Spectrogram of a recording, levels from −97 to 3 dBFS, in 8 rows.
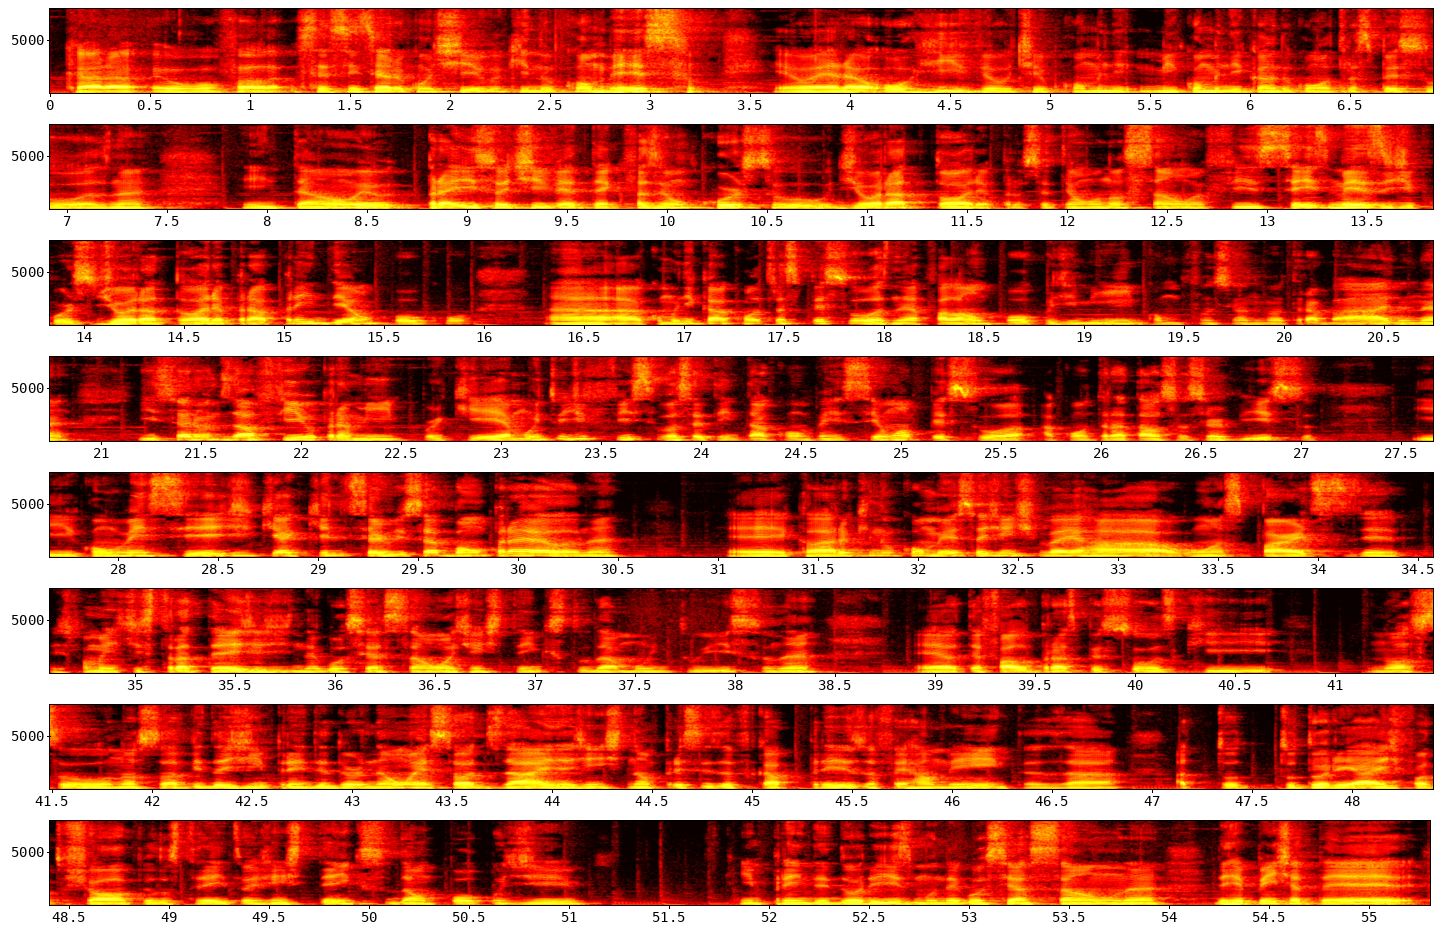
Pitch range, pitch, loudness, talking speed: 110-135 Hz, 120 Hz, -17 LUFS, 185 wpm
